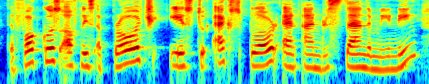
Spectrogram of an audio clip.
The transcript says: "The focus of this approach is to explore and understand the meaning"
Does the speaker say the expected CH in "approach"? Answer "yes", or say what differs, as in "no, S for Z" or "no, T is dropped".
yes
